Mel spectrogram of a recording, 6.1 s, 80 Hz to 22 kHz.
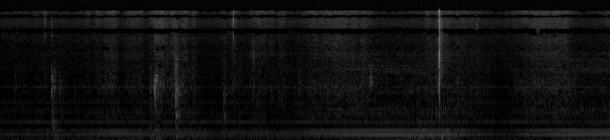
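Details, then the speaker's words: Torque Acoustics T100L guitar amp (c. 1989–early 90s, TL072 opamps, LM386, spring reverb) during repair: quiet steady low mains hum under faint clicks and handling sounds on the output; amp now producing sound and appears to work. "You can definitely hear the hum kicking around."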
